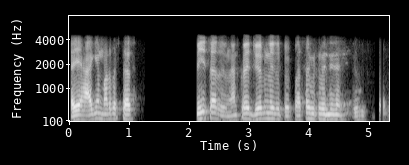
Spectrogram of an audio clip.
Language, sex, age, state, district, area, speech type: Kannada, male, 30-45, Karnataka, Belgaum, rural, conversation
